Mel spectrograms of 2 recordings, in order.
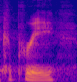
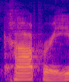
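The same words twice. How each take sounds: First: It is said with an English pronunciation. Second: It is said with an Italian pronunciation. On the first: This is how a non-Italian speaker says it. "I'm not Italian" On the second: This is how the locals say it. "Italians pronounce it Capri"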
